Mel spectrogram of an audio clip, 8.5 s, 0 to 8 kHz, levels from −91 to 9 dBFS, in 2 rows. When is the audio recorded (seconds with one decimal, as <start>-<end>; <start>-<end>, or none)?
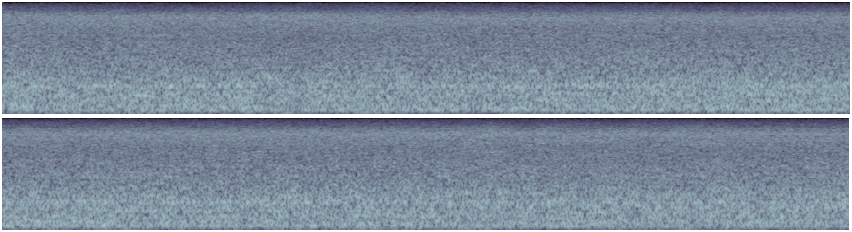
0.0-0.8; 2.4-6.6; 8.0-8.5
